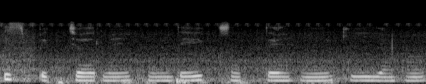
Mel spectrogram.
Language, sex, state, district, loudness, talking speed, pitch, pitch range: Hindi, female, Bihar, Kaimur, -18 LUFS, 125 wpm, 180 Hz, 175-185 Hz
